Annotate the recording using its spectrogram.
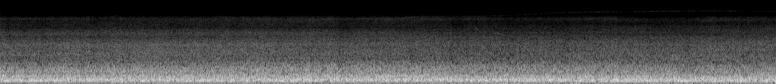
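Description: Heavy tractor engines rumble and roar nearby.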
